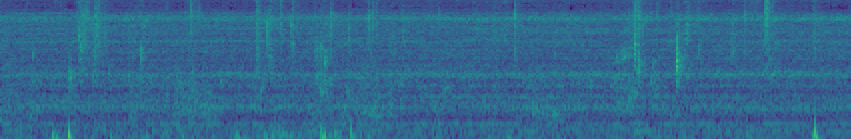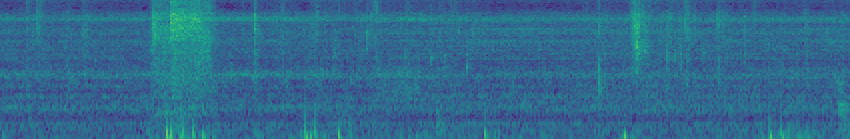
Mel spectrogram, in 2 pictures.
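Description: A wash basin tap runs steadily while hands are washed. The hissing water stream is close and continuous, broken by splashes and clatters, with a louder surge of rushing water near the middle.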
